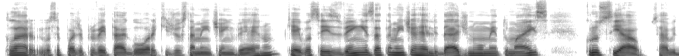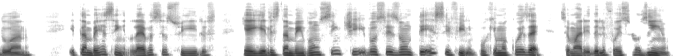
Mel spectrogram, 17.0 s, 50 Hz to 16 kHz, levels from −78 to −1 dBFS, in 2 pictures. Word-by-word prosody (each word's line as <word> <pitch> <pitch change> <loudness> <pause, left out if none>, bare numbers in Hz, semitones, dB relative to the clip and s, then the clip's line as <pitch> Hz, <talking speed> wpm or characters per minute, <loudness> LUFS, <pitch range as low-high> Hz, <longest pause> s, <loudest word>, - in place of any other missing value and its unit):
Claro. 135 -1 +2
E - - -8
você 125 +6 -5
pode 110 -4 -3
aproveitar 105 -2 -1
agora 95 +2 0
que - - -12
justamente 105 -1 -3
é - - 0
inverno, 110 - -1
que 135 - -1
aí 110 - +4
vocês 120 -1 -1
veem 125 +9 +4
exatamente 140 0 +2
a - - +4
realidade 115 -3 +2
no 125 - +2
momento 120 -1 0
mais 120 +6 +1 0.4
crucial, 135 -6 +3
sabe, 95 -2 -4
do 95 +3 0
ano. 95 +8 -2 0.5
E - - -6
também, 140 +1 +2
assim, 155 -4 -1
leva 120 +5 +1
os 150 - -6
seus 155 0 -7
filhos, 120 -1 -4 0.3
que 130 - 0
aí 125 0 +5
eles 135 +1 +2
também 130 -2 +3
vão 140 +5 +1
sentir 175 +3 -5
e - - -4
vocês 170 -2 -1
vão 165 +1 0
ter 165 +4 -1
esse 255 -11 -3
feeling, 130 -7 -1
porque 125 +5 -6
uma 135 0 +4
coisa 155 +3 +2
é 145 - -6 0.2
seu 115 - -6
marido, 115 0 0
ele 135 +3 +3
foi 125 -2 -2
sozinho. 135 - 0
130 Hz, 185 wpm, -24 LUFS, 110-140 Hz, 0.5 s, aí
